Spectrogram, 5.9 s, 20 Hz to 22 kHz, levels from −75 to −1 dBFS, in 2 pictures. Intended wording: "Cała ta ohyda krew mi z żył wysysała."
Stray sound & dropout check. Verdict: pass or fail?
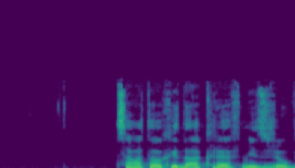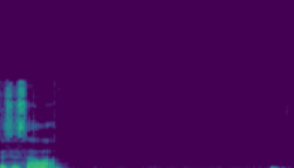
pass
